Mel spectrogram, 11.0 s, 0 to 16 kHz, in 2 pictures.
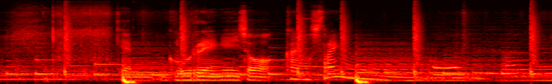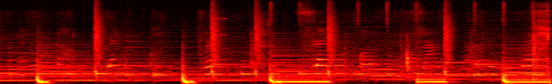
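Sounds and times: deep bass notes: 1.3 - 2.0, 3.0 - 6.2
melody: 1.3 - 8.5
sharp drum hits: 3.0 - 4.6.

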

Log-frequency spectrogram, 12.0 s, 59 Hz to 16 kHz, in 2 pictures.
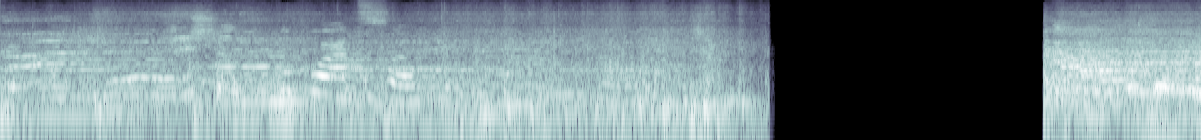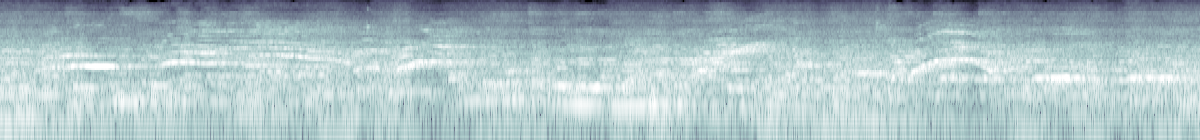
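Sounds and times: children playing and calling out: 5.2 - 8.6, 9.2 - 12.0.

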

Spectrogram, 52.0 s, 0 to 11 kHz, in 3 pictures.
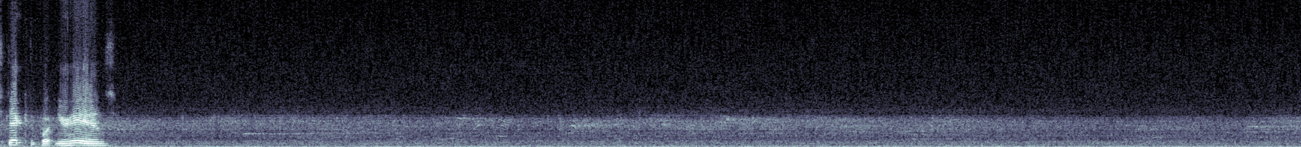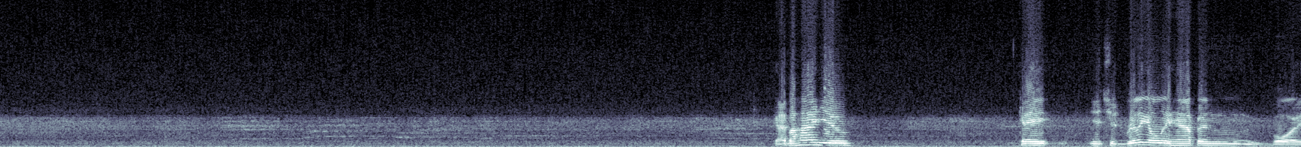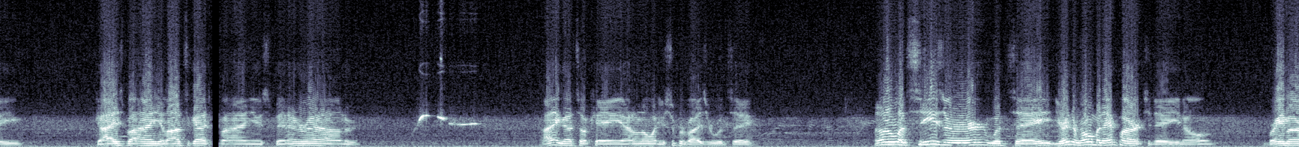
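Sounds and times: faint indistinct voices: 0.0 - 37.4, 38.2 - 52.0.

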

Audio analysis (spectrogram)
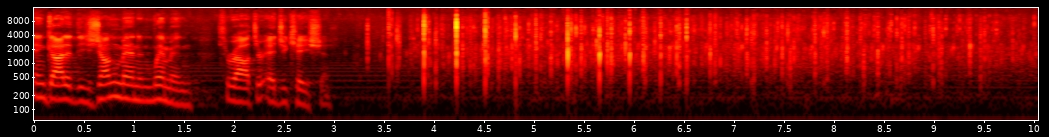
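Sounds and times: hand claps: 3.3 - 10.0.

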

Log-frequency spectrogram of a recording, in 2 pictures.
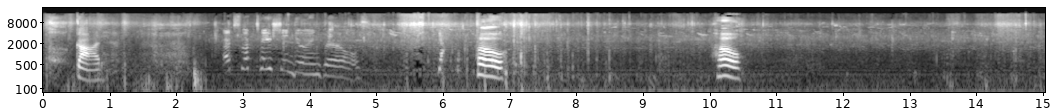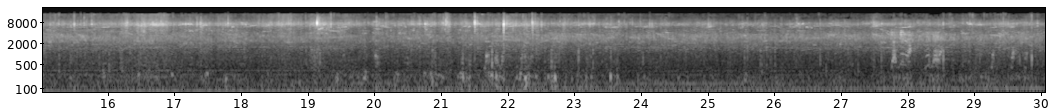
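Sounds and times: distant horse hoofbeats on dirt: 0.8 - 30.0.

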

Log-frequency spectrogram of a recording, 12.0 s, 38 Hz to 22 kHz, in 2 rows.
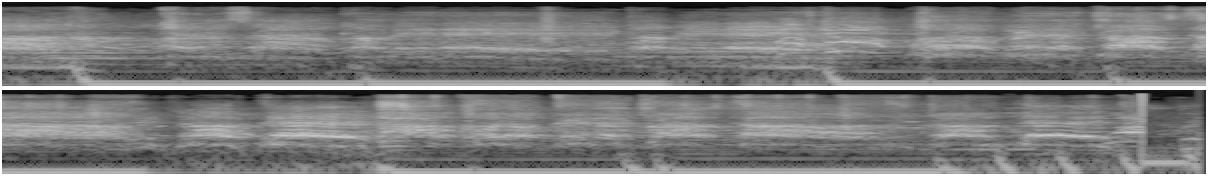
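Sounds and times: crowd shouting and chanting: 0.0 - 12.0.

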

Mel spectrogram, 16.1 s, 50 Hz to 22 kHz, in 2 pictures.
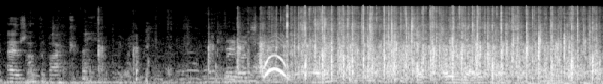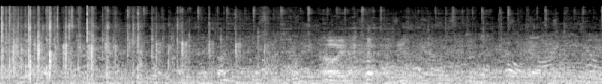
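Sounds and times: audience applauding: 2.7 - 12.1.

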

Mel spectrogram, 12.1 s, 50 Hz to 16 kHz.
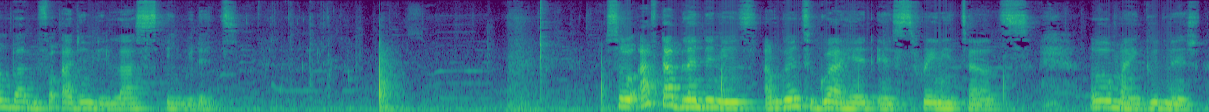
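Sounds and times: faint background music: 0.0 - 12.0
blender jar knocking on counter: 3.8 - 4.1.

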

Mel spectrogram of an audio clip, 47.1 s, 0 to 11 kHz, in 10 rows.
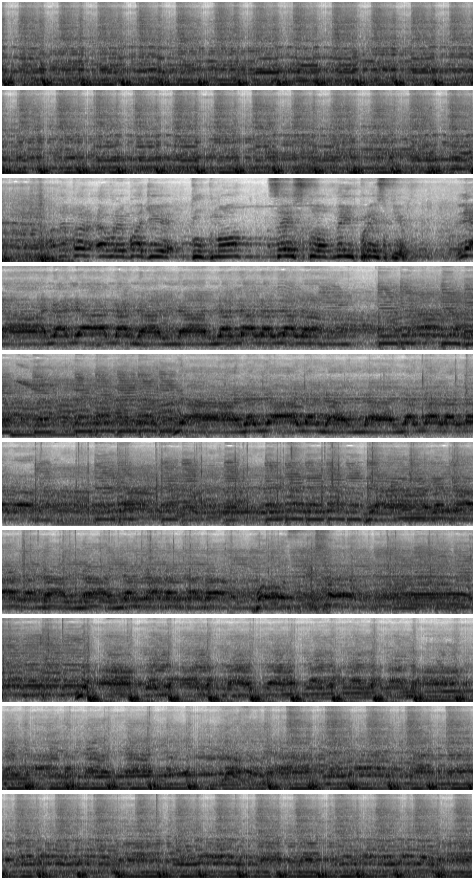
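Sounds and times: drum kit beat: 0.0 - 10.1, 32.1 - 47.0
folk-rock band playing: 0.0 - 10.1, 17.4 - 21.7, 23.9 - 47.0.

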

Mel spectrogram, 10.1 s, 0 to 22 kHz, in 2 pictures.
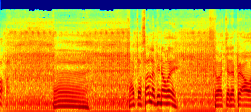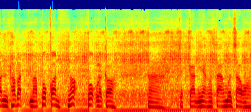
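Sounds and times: pickup truck engine idling: 0.0 - 10.0.

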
